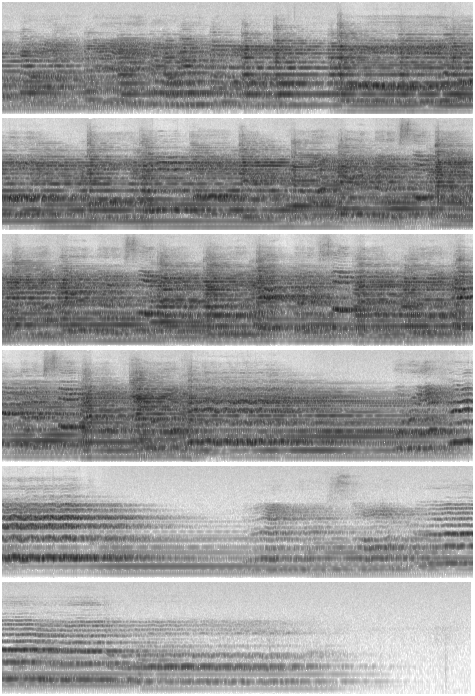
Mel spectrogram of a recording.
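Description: A woman singing in classical style with vibrato, accompanied by a cimbalom whose hammer-struck strings ring under the voice. The music thins out and stops about a second before the end.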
